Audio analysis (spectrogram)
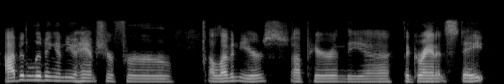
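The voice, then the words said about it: Slight Southern US accent. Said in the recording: “If you can't tell by the accent, uh, it's kind of coming through a little bit here ... Originally from North Carolina, born and raised”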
